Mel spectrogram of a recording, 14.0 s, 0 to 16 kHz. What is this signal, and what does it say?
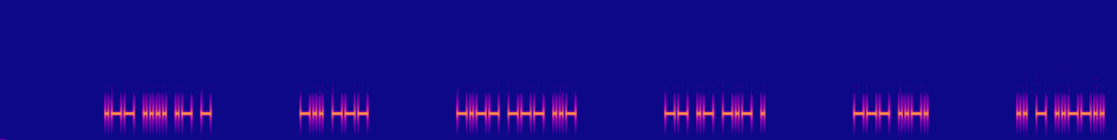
Morse code, heard as a keyed tone, about 30 wpm, 700 Hz. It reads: WHAT DO YOU MAKE OF IT?
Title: 4x Word-Spacing - Sentences from Top 100 Words - 30wpm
